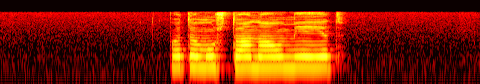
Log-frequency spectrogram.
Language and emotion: Russian, neutral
